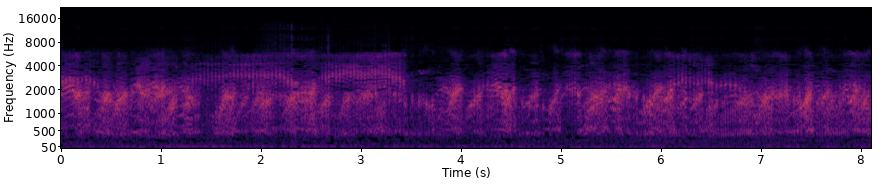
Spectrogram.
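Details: Frogs in nature croaking together, a thick rasping chorus of repeated pulses, with a brief smoother rising sound partway through over the constant calling.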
